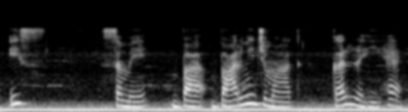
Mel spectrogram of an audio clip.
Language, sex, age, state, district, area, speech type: Punjabi, female, 18-30, Punjab, Rupnagar, urban, spontaneous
